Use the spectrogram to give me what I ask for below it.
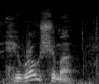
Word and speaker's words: Hiroshima: and that was uh President Obama going to hirosima uh sometimes pronounced Hiroshima and here let me read you his first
